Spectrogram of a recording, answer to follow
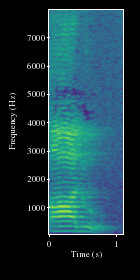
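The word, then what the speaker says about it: قالوا: So if I put the waw and alif at the end, alif is not pronounced. This becomes qalu.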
